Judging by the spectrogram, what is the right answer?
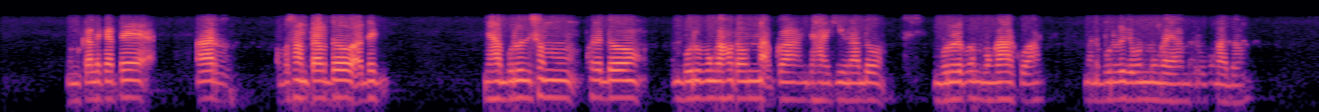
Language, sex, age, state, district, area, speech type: Santali, male, 18-30, Jharkhand, East Singhbhum, rural, conversation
